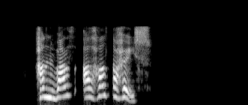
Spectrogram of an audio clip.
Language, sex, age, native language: Icelandic, male, 9, Icelandic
